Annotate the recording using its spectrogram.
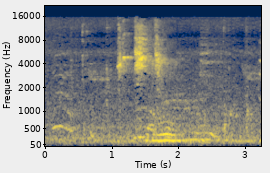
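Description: A baby monkey squeals briefly nearby.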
